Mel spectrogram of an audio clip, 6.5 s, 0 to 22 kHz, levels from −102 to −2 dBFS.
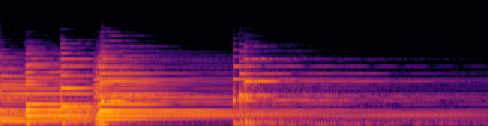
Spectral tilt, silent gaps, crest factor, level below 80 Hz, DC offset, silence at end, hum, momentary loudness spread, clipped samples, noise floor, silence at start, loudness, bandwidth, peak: -8 dB/octave; none; 20 dB; -60 dBFS; under 0.1%; 1.15 s; none; 23 LU; under 0.1%; -54 dBFS; 0 s; -26 LUFS; 6.2 kHz; -8 dBFS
